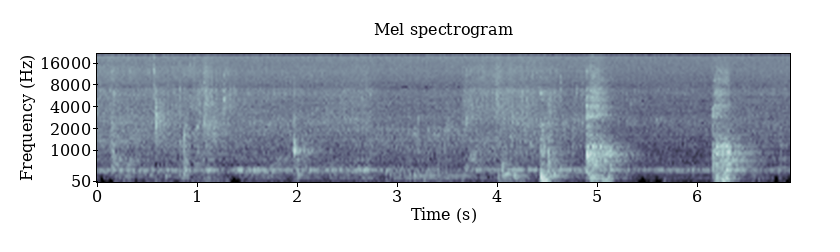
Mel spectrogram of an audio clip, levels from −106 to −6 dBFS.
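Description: From start to finish the sound carries low bit depth with noise shaping. It was quantised to about 6 bits, and the rounding error was pushed upward in frequency. This leaves a steady, thin hiss nearly as loud as the sound itself. A spectrogram shows a noise floor climbing steeply toward the top of the band, and the waveform looks fuzzy rather than stepped.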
